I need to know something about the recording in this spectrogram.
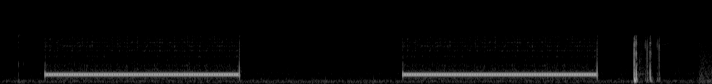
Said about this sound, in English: Should we get them on the phone? Yeah. All right, let's dial them up.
